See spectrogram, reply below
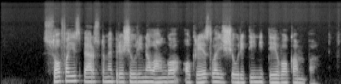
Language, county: Lithuanian, Utena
